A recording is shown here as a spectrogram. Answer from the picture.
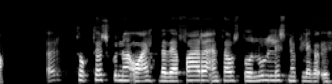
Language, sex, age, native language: Icelandic, female, 30-39, Icelandic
